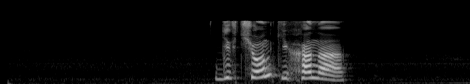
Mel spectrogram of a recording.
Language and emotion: Russian, positive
